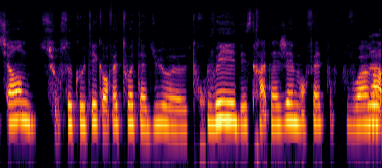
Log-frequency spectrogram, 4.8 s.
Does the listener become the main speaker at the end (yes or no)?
yes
